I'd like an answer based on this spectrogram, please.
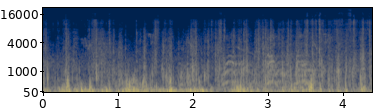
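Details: Yearling and two-year-old Friesian horses galloping through a meadow, a steady drumming of hoofbeats on the ground with snorting and breathing, a possible short neigh mixed in, and a person calling softly nearby.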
